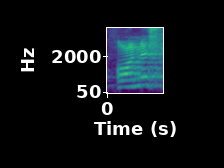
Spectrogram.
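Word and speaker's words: honest: जब हम इसको बोले जैसे हम ऑनेस्ट बोलते हैं नेस्ट नहीं बोलते क्या बोलते हैं ऑनेस्ट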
